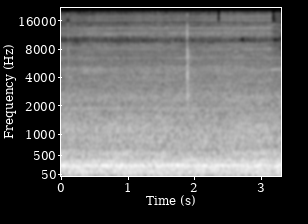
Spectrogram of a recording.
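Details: Nieco gas burner with a grounding issue where its mounting position made the flame drop out. With it raised, a steady even roar with a low hum and no sputter or dropouts; the flame holds, running normally.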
